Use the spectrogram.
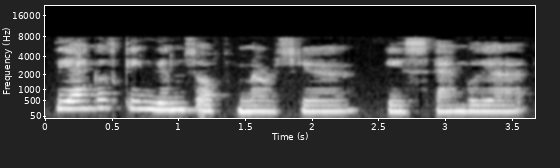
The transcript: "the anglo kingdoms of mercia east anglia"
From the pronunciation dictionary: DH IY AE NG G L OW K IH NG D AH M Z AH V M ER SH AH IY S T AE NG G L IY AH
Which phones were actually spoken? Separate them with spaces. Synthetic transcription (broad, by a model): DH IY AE NG G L K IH NG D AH M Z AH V M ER S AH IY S AE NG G L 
